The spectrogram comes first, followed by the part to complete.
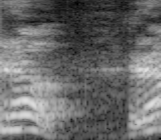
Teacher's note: जब हम र को बोलते हैं तो हमारी जीभ लोढ़ने के आकार की, मतलब ऊपर की ओर मुड़ती है, इसीलिए इसको लुंठित बोला गया है।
